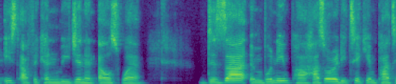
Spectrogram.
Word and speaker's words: Désiré: Is it Desire? Am I pronouncing it correctly? Yes, Désiré, the same. Oh, Désiré.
